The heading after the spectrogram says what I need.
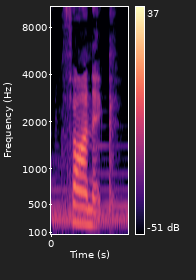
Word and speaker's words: chthonic: Thonic. Oh, Thonic. Okay. It's like saying Sonic the Hedgehog, but with a slight lisp.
